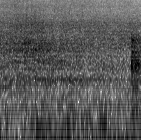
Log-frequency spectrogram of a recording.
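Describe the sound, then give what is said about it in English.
A steady, hissing sizzle fills the pan of onions, tomato paste and thyme, then a brief louder crackling burst flares up near the end as wine is poured onto the hot surface. No one speaks. “Now it come the best thing, the pour the wine.”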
